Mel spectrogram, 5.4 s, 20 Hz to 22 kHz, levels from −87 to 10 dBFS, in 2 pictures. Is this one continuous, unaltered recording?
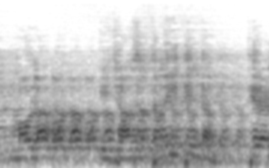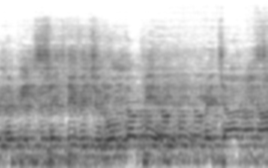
yes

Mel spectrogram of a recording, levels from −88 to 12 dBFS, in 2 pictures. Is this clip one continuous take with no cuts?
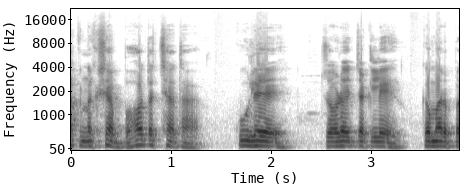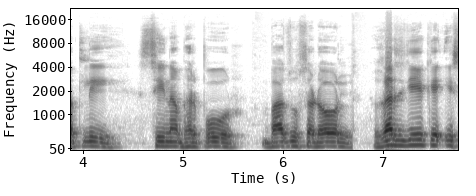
no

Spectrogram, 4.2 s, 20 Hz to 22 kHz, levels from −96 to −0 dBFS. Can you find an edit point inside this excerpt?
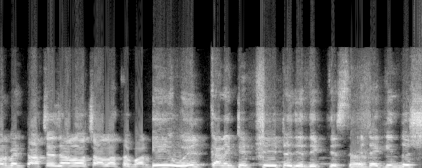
yes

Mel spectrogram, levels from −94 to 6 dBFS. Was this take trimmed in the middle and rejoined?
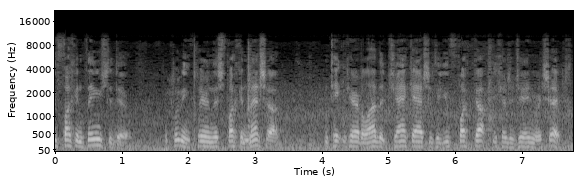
no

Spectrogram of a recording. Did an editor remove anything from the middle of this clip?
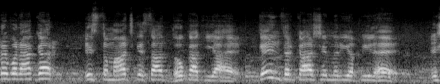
yes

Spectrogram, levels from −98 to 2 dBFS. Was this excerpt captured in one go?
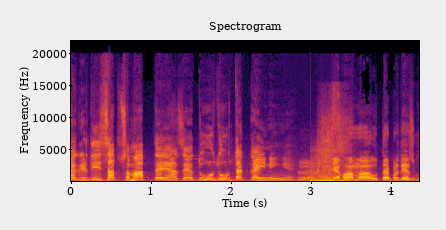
no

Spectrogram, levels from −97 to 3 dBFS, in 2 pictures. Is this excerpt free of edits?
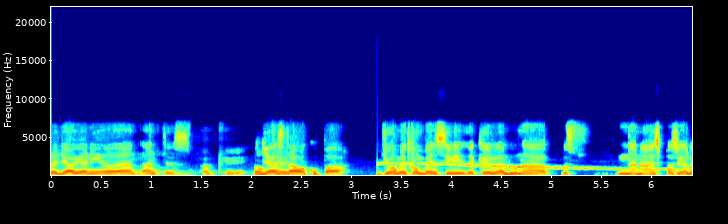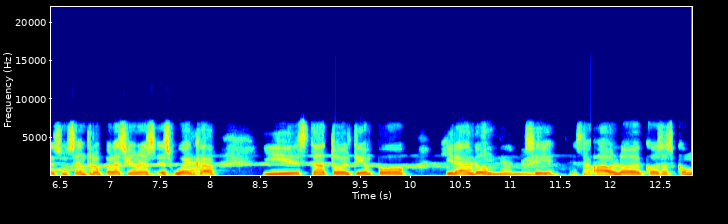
no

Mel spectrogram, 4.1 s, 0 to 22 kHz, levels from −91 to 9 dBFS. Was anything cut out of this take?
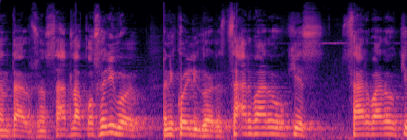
yes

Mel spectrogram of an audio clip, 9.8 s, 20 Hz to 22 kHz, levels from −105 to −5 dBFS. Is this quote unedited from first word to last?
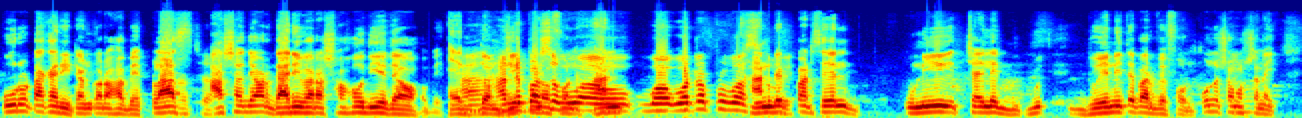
no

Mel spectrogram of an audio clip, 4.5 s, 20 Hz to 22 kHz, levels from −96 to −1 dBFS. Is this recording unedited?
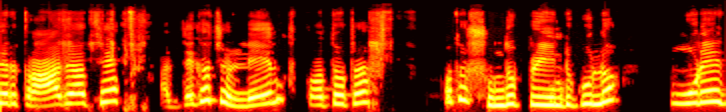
no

